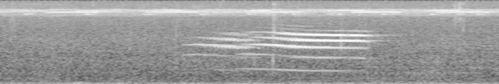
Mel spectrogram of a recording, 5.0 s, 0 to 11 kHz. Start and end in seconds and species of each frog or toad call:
1.6	3.9	menwig frog
6:00pm

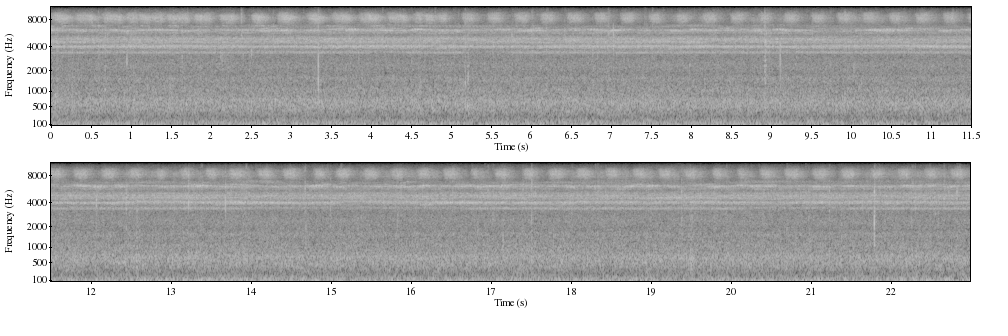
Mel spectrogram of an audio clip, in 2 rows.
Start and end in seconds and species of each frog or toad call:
none
12:45am

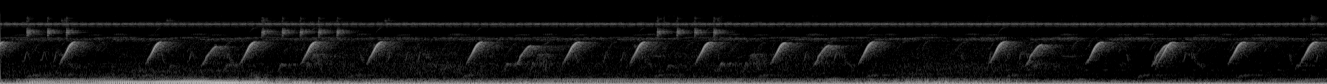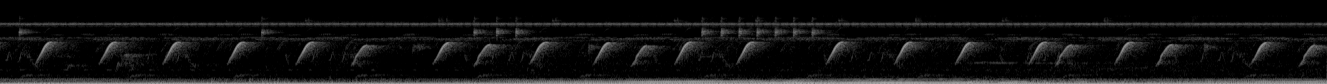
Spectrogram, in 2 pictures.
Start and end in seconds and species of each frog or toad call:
0.0	26.5	rufous frog
0.1	0.9	dwarf tree frog
2.5	3.7	dwarf tree frog
6.4	7.4	dwarf tree frog
13.4	13.8	dwarf tree frog
15.8	16.2	dwarf tree frog
17.9	18.8	dwarf tree frog
20.2	21.8	dwarf tree frog
7:00pm

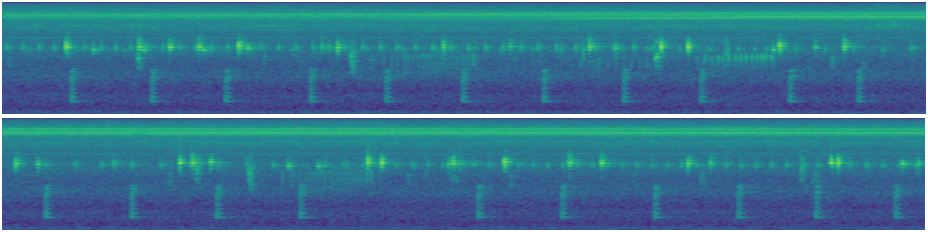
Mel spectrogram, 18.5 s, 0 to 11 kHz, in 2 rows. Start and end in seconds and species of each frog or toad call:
0.0	12.5	blacksmith tree frog
0.0	18.4	Cochran's lime tree frog
3.3	5.0	Bischoff's tree frog
6.4	8.0	Bischoff's tree frog
11.6	13.1	Bischoff's tree frog
13.8	18.4	blacksmith tree frog
9:15pm

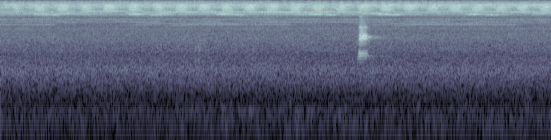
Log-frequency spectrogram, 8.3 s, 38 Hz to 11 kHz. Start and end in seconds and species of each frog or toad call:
5.3	6.0	white-edged tree frog
12:00am

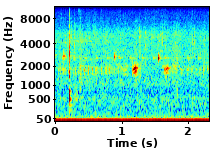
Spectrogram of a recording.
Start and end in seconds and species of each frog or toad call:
0.0	1.1	two-colored oval frog
0.0	2.3	Bischoff's tree frog
0.3	2.3	Cochran's lime tree frog
12:30am

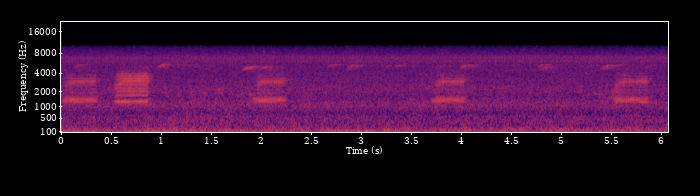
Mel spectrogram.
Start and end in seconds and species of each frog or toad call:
0.0	0.9	Scinax perereca
1.9	2.3	Scinax perereca
3.7	4.1	Scinax perereca
5.5	5.9	Scinax perereca
5:45pm

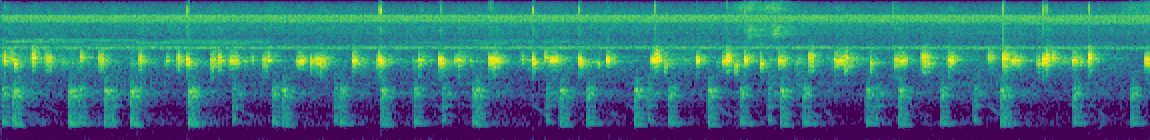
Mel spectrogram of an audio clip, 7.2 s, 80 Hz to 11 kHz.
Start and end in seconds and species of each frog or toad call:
0.0	5.0	two-colored oval frog
0.0	7.1	blacksmith tree frog
0.0	7.1	Cochran's lime tree frog
9:00pm

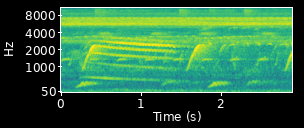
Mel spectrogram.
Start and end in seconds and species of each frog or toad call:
0.0	2.8	rufous frog
0.0	2.8	pepper frog
0.3	1.8	menwig frog
2.3	2.8	Chaco tree frog
8:30pm

